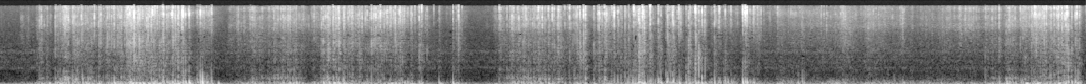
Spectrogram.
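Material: Sequins, fabric.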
